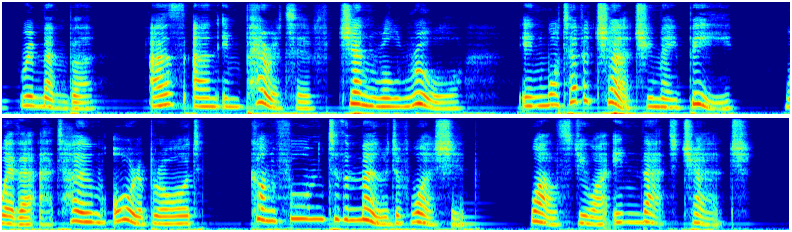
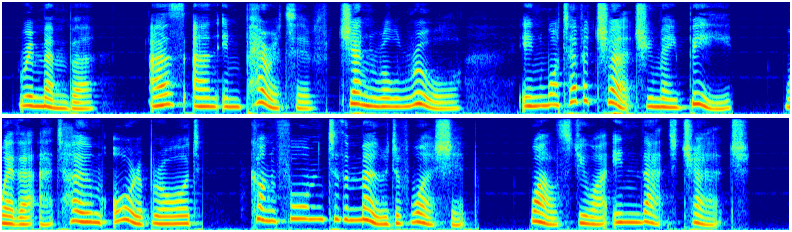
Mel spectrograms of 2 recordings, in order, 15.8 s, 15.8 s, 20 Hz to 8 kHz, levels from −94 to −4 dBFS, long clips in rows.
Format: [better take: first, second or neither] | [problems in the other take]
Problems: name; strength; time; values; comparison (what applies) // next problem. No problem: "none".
second | noise reduction (neural mask model DeepFilterNet 3)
